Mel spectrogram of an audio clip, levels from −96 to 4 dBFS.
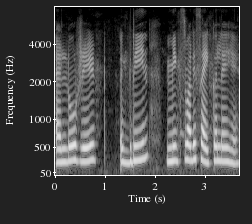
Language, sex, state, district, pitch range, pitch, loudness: Hindi, female, Chhattisgarh, Kabirdham, 245-270 Hz, 255 Hz, -14 LUFS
